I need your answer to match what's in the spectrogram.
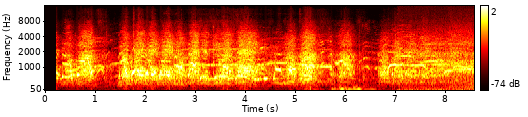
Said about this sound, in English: So they're toppling the monument, destroying the monument, and then cheering like they've done something grand and glorious, and then kicking the statue because, Ma, I broke my toe fighting racism.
